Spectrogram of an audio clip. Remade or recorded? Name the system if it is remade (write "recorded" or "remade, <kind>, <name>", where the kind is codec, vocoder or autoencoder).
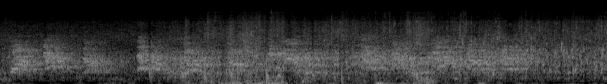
recorded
